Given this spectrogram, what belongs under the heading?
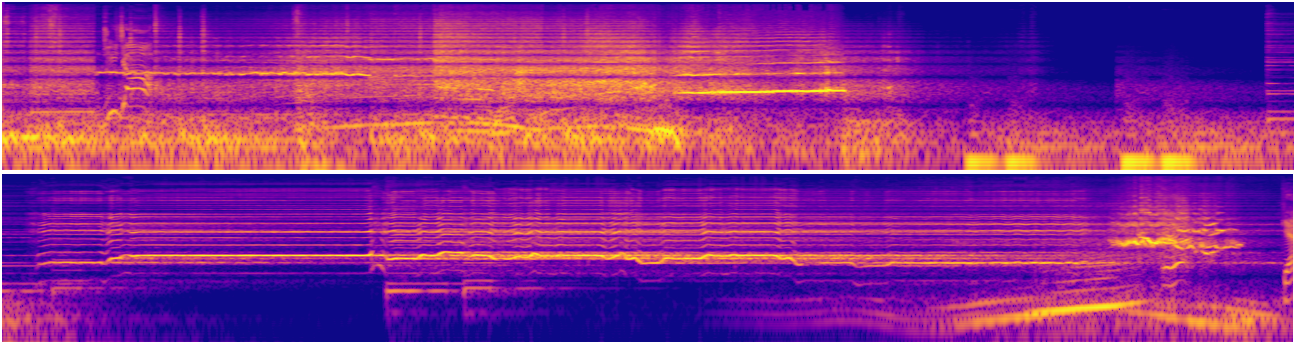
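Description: A car starts and drives off with loud tire skids and revving engine, a long screeching slide followed by a sustained high whine and a closing burst of skidding, with voices briefly audible.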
